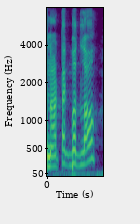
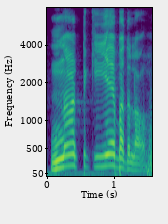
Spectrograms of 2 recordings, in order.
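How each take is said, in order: First: Said in the usual way. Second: नाटकीय बदलाव said slowly, syllable by syllable; slow model reading. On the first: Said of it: "ये बोलने में ठीक लग रहा है". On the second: Shown as a demonstration. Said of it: "पढ़ के देखो".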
